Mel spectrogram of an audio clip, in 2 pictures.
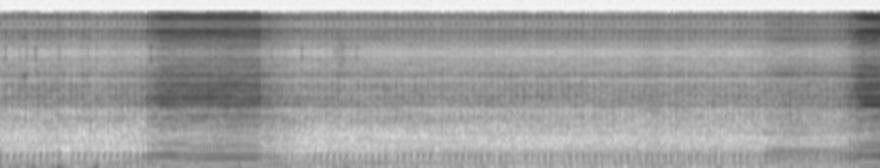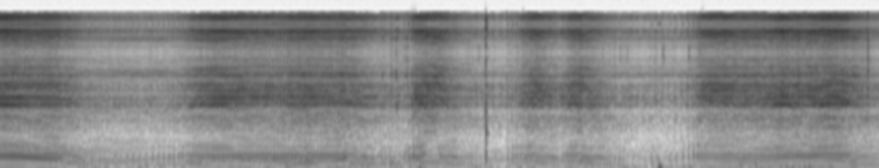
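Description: A dirt bike engine idles and revs up and down close by.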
